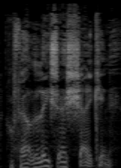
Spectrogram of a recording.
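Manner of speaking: ordinary delivery, nothing marked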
